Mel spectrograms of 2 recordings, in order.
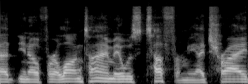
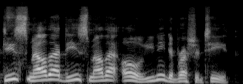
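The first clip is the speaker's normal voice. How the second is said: higher, teasing put-down voice; mock comeback; 6 semitones higher than usual. Imagining his comeback to her bullies, higher teasing taunt. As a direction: needle them with a sassy retort. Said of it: "I'm like".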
